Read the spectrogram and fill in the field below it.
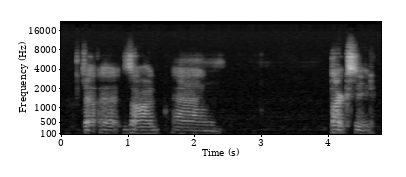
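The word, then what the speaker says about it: Darkseid: i have my own son so forth it's pronounced dark seed if you like her or not all right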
